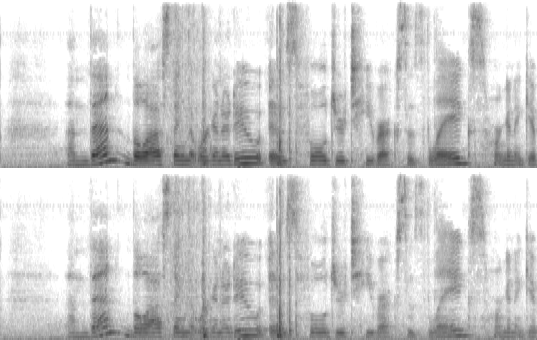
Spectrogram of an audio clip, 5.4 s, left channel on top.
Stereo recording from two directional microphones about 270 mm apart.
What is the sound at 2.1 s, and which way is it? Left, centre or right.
A woman's voice, centre.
